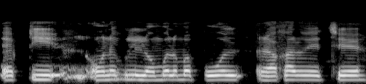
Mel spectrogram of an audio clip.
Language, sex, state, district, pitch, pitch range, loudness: Bengali, male, West Bengal, Malda, 210 Hz, 205-215 Hz, -12 LUFS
